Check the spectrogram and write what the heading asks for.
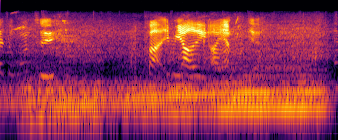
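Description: A steady low engine-like hum that grows a little louder, with voices talking over it.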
